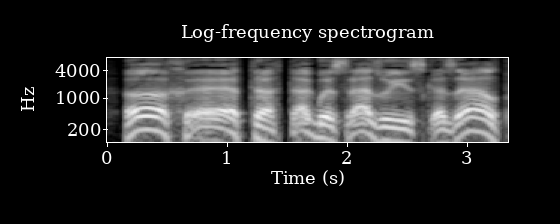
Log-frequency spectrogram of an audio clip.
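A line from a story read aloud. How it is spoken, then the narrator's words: Grumbling. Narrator (Russian): проворчал Иисус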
